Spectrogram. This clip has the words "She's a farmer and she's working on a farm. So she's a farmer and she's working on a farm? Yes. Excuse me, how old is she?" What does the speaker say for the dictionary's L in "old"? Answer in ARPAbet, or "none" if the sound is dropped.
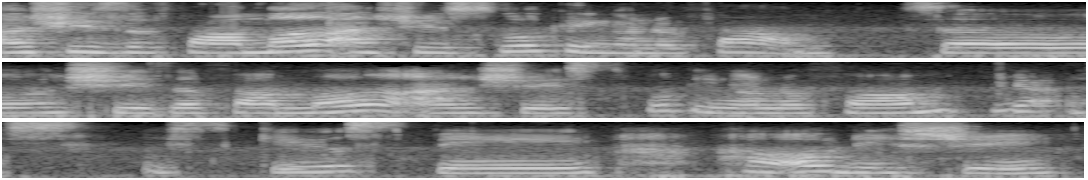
none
